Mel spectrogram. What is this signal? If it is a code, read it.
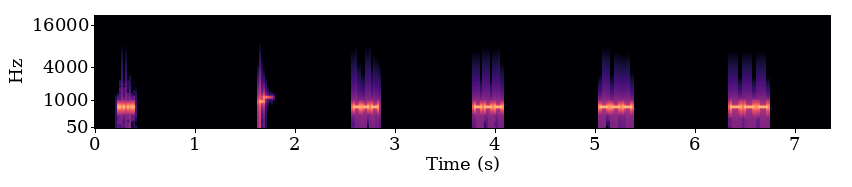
Morse code, heard as a keyed tone, about 47 wpm, spaced as for 9 wpm, 700 Hz. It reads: H OOOO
